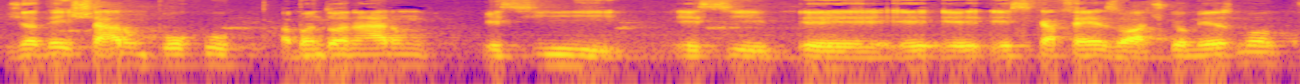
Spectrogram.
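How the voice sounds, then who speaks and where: A man's voice: lowish voice, steady tone, a little slow, slight background noise, rough recording. A Brazilian man from Ribeirão Preto, talking casually as a guest on a live video call, rambling with many fillers and restarts. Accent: Brazilian Portuguese. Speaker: guest, coffee exporter.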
